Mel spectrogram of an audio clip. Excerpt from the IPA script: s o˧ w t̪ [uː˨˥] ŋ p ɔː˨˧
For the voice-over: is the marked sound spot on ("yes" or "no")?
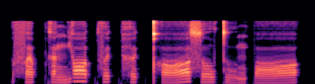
no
